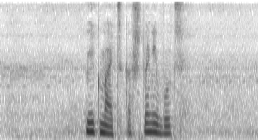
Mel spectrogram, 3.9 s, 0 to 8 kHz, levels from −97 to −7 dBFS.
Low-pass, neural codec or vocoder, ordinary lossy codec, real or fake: none; codec, 16 kHz, 1.1 kbps, Voila-Tokenizer; none; fake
